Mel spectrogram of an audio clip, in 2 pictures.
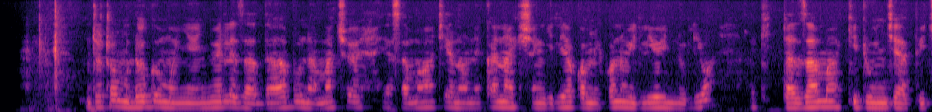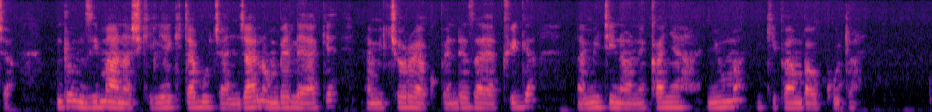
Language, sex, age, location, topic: Swahili, male, 25-35, Nairobi, education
